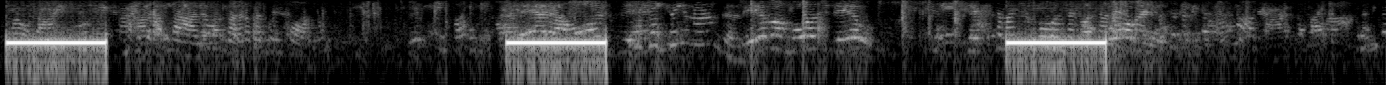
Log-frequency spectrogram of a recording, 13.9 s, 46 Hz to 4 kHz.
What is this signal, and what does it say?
Ringback tone (Europe, 425 Hz), with speech.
